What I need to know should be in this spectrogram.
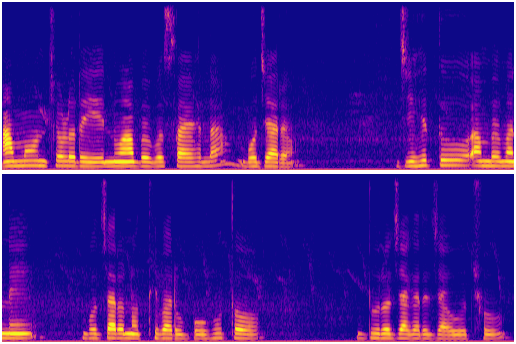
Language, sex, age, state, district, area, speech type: Odia, female, 45-60, Odisha, Malkangiri, urban, spontaneous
